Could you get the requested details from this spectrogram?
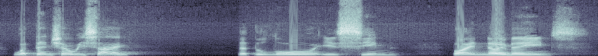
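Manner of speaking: loud, high, slowing into the final words; emphatic reading. Shown as a demonstration. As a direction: read it out with full force, hitting no hard. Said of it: "We hear that emphatic".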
